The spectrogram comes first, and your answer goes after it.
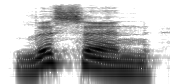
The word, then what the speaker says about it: listen: Listen. گوش کن. تلفظ درست رو دقت کنید بچه ها. لیسن نیست. لیسن. ایش بین ای و ا.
